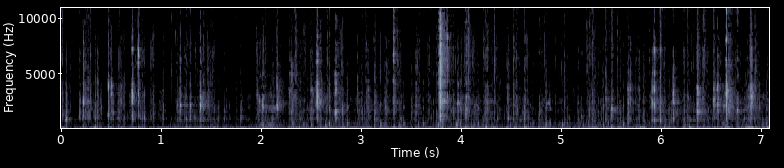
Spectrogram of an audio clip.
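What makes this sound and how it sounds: A black, hollow, handheld-size plastic Xbox-style game controller is held in both hands and tapped and scratched on its shell and buttons with long pink acrylic nails. Rapid, bright clicking taps with very short decay come in a dense, uneven stream, mixed with soft scratchy rustling and a few sharper louder clicks.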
